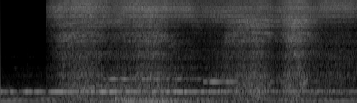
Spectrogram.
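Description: Hissing and rustling of a green snake slithering in: after a second of near quiet, a sudden loud, breathy hiss sets in and rises and swells over several seconds above a faint steady low tone.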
